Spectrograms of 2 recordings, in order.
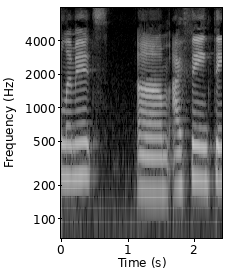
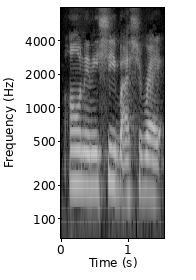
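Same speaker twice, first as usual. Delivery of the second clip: ordinary delivery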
